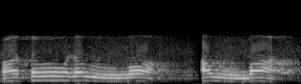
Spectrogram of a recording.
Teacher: sebelum lafadz Allah ada harokat dhommah ya maka dibaca tebal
